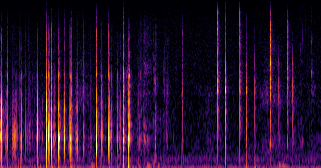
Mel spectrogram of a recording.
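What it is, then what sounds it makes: Plastic game controller. Fingertips press and tap the buttons and shell of a hollow, white plastic handheld game controller held in both hands. A dense burst of sharp, dry clicking taps comes first, then sparser, isolated clicks over a quiet background.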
